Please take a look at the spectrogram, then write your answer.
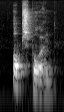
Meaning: to trace, identify
- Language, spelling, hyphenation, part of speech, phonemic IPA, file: Dutch, opsporen, op‧spo‧ren, verb, /ˈɔpˌspoː.rə(n)/, Nl-opsporen.ogg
